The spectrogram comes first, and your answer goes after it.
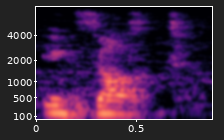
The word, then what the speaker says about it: exhaust: 자, 예, x가 goose로 발음이 나죠. 따라 해볼까? exhaust.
